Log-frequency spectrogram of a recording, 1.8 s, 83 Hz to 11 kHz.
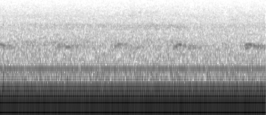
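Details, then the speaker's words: Mains hum from the 1937 Gilfillan 731T-C radio at about 110 V on the variac, a 0.02 µF capacitor jumped from plate to output-tube grid; a constant low fixed-pitch buzz with no signal, AC ripple through the original, unreplaced electrolytic filter capacitors. "there's my nasty hum back again again the electrolytics have not been replaced so I'm sure I've got AC Ripple in the DC side"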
